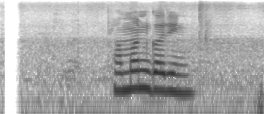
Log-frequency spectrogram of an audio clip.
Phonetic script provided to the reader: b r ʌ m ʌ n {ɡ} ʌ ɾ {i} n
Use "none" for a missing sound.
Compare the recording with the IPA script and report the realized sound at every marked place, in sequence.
ɡ, i

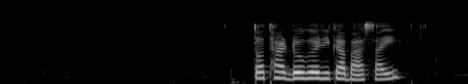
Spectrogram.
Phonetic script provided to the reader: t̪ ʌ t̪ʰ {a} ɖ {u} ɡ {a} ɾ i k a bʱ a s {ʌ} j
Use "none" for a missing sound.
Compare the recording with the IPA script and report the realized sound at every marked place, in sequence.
a, o, ʌ, a

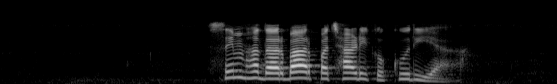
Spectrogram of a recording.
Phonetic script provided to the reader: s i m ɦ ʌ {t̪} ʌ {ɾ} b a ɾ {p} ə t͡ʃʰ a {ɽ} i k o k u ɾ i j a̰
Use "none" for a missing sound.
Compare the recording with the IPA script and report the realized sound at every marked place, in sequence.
d̪, ɾ, p, ɽ

